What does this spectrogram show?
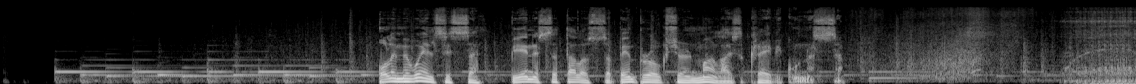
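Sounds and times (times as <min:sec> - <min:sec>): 
speech: 0:03.8 - 0:08.6
sewing machine humming as fabric is fed through at a dining table: 0:10.5 - 0:11.3.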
